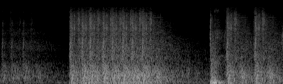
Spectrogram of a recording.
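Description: M4 rifle tap-firing at long range in a competitive shooter match, two loud bursts of shots separated by a short gap, with a quieter stretch at the start.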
